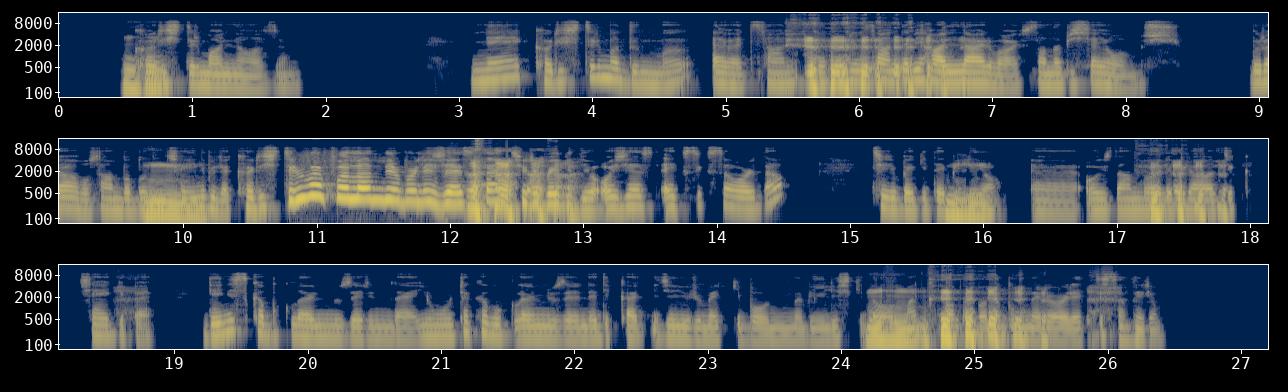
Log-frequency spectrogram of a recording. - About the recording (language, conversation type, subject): Turkish, podcast, Aile içinde gerçekten işe yarayan küçük jestler hangileridir?
- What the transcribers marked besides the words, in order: chuckle; laughing while speaking: "karıştırma, falan diye böyle jestten tribe gidiyor"; chuckle; chuckle; chuckle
